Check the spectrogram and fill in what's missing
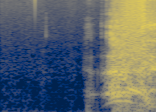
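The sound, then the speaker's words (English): A single forceful human sneeze, loud: a short sharp intake of breath after a moment of quiet, then an explosive, harsh burst of air that sustains to the end. “Man, that sneeze was aggressive.”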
